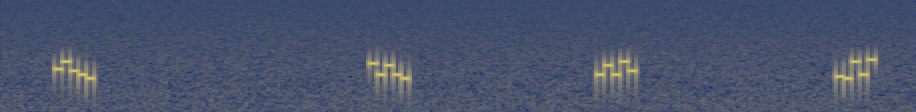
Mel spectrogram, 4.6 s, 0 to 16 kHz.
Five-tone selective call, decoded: 60531 93831 38305 21033

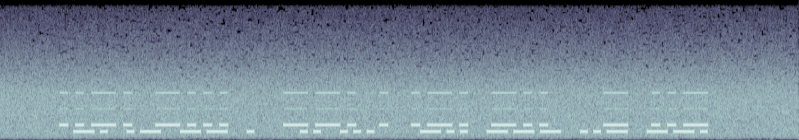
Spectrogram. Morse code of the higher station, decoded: FB GERD TU

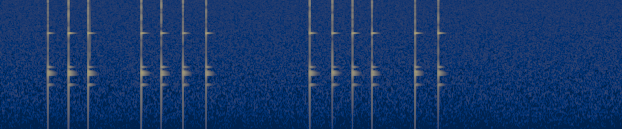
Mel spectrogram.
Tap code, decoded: OR

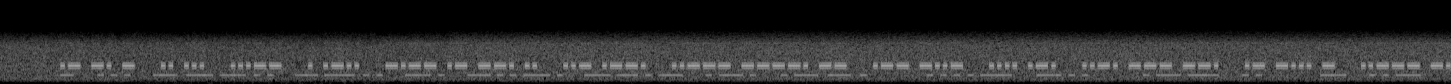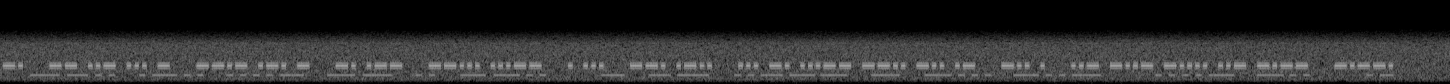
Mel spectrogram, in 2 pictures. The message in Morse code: ANT IS 3 EL YAGI UP 29M WX HR FOG ABT 2C MUST QRT NW 73 ES GL SN3ZDA DE UX6UY <KN>

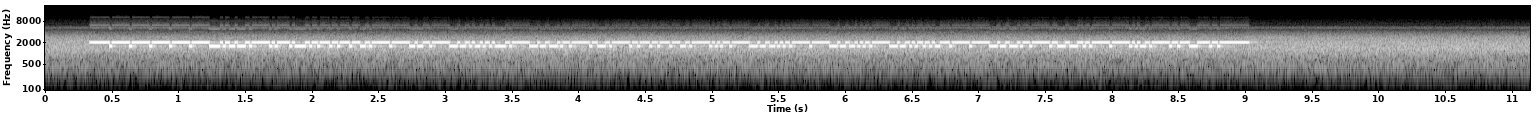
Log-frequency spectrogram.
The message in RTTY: XE7L DE HA7Y R R FB HANS.

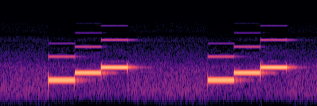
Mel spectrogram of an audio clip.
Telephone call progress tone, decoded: special information tone

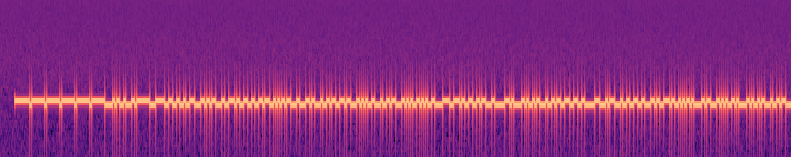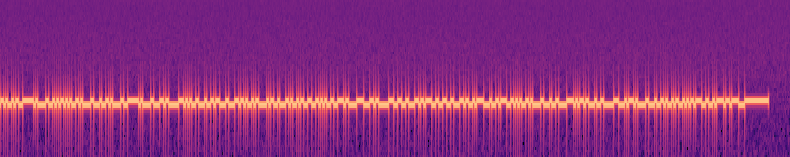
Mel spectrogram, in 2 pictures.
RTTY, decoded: MILNACIPRAN WAS ASSOCIATED WITH INCREASED ADVERSE EVENTS AND DISCONTINUING USE OF THE DRUG.

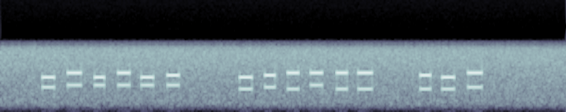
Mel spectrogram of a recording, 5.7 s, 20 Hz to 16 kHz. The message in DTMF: 497978 153933 216

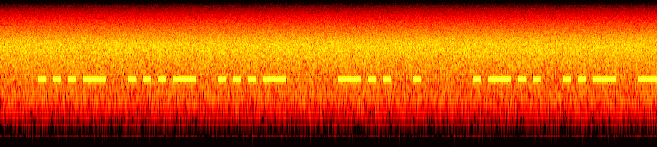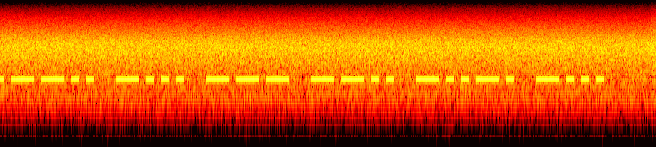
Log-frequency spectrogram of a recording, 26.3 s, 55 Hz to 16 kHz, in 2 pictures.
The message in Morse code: VVV DE LU8BOZ/B

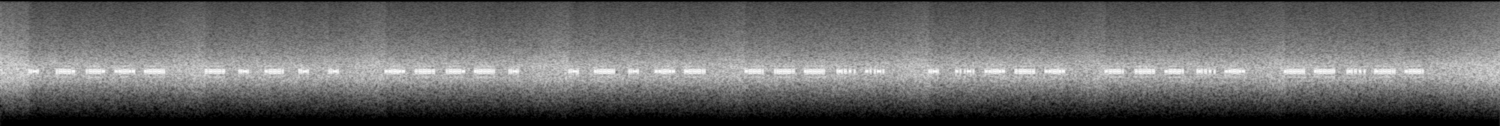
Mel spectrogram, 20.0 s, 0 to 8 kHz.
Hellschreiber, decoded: 19902 81611 08921 12105 63274 14080 68670 22756

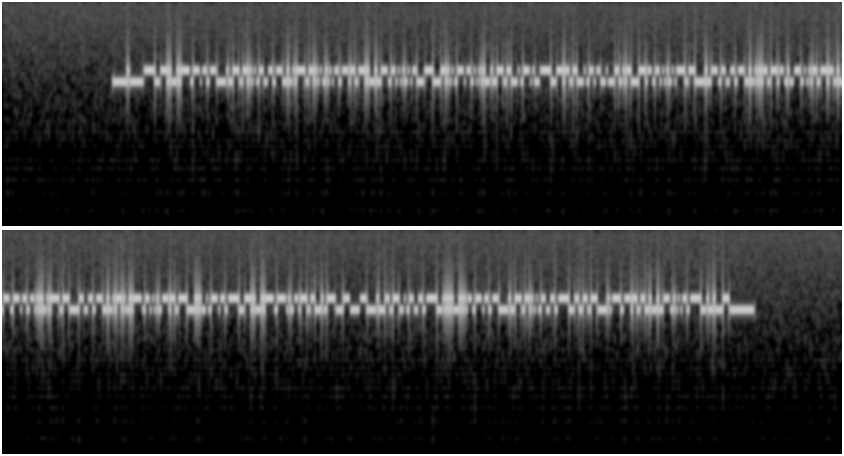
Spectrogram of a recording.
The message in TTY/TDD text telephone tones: THE MARINERS HARBOR YACHT CLUB REMAINS AS A REMINDER OF THE COMMUNITYS MARITIME PAST.

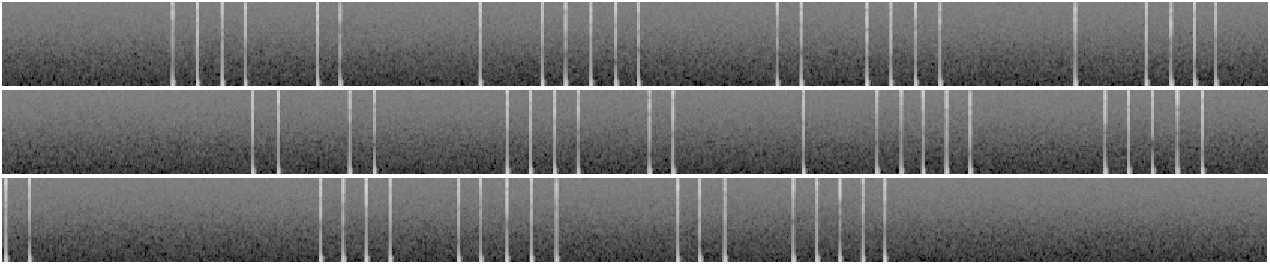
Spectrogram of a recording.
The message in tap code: REID GREW UP

